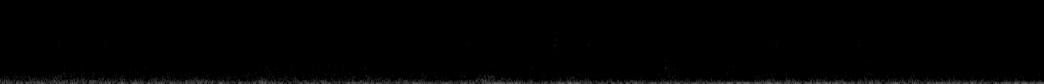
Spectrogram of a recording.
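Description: Near silence: a low room hum with faint rustling and scattered light ticks.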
